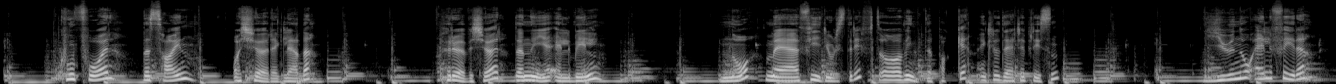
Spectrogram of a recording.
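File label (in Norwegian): reklame, Norwegian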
